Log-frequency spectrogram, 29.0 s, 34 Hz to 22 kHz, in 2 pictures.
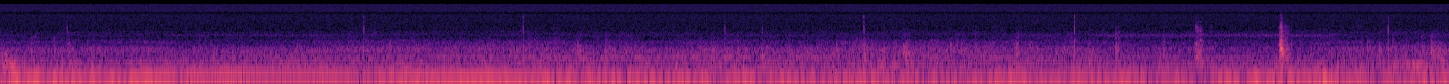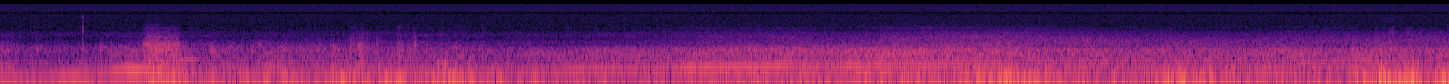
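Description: Mercedes W210 AMG's 5.0 V8 heard from inside the cabin, first running low and steady with light clicks about once a second. A thump comes about halfway through. Then the engine pitch rises steadily for several seconds as the car accelerates, and drops back a few seconds before the end.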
